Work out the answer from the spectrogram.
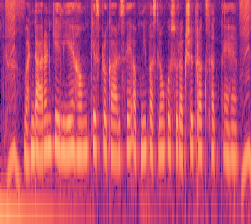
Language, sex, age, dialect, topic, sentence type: Hindi, female, 25-30, Garhwali, agriculture, question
